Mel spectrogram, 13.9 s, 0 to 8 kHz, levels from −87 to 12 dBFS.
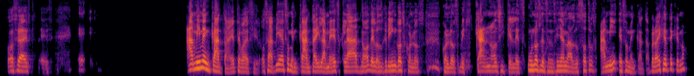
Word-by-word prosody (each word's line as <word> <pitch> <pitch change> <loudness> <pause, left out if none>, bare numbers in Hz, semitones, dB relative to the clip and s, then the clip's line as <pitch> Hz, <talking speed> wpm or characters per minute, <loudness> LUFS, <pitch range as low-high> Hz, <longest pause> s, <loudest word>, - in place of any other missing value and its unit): O 140 +1 -4
sea, 140 -2 +2
es 135 0 -9 0.2
es, 475 - -17 0.5
eh - - -13 2.0
A 175 - +9
mí 210 +3 +7
me 230 - +9
encanta, 145 - +3
¿eh? 120 - -2
Te 140 - -5
lo - - -6
voy 125 - -2
a 110 - -3
decir. 105 -3 -14
O 135 - -10
sea, - - +1
a - - -1
mí 165 - -4
eso 170 +1 -1
me 150 - -2
encanta. 120 +1 +2
Y 130 - 0
la 130 - +3
mezcla, 135 +1 +1
¿no?, 140 +3 -2
de 150 -3 +2
los 130 -2 -4
gringos 145 0 0
con 140 -4 -7
los 115 -1 -9 0.3
con 125 -4 -4
los 115 0 -6
mexicanos 135 +2 +1
y 140 - -10
que 125 -3 -3
les 115 -2 -5
unos 160 0 +1
les 140 -3 -3
enseñan 145 +3 -2
a 130 - -1
los 120 +3 -7
otros. 145 -1 -7
A - - 0
mí 155 +9 -1
eso 145 +1 -4
me 125 - -6
encanta, 100 -2 -14
pero, 140 0 -2
hay 155 - +3
gente 175 +1 -1
que 155 -3 -6
no. 185 +3 -8
140 Hz, 230 wpm, -27 LUFS, 125-155 Hz, 2.0 s, A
